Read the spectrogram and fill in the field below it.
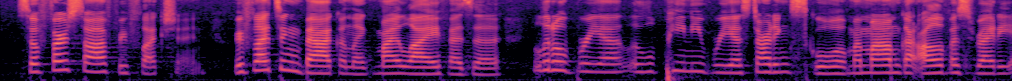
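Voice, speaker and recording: At a moderate pace, a woman speaks with an American accent. Her pitch is high, with ordinary variation. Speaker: student speaker. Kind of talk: public talk. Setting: stage with audience.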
